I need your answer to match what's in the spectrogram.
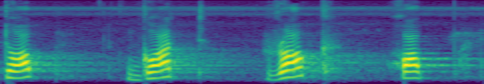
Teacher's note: height of the tongue fully open part of the tongue which is the highest is the back position of the lips open lip rounding and opening between the · described as an open back rounded vowel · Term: o sound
